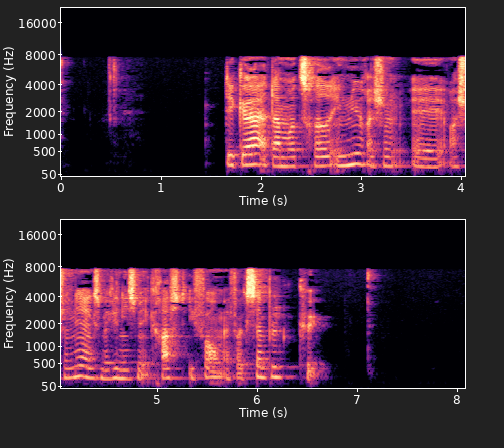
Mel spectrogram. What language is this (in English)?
Danish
